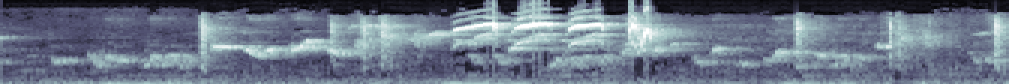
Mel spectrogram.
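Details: Singing white-rumped shama filled with borrowed calls of sparrow, lovebird and kapas tembak: a jumble of rising whistles, squawks and fast high chattering trills, loud and varied.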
